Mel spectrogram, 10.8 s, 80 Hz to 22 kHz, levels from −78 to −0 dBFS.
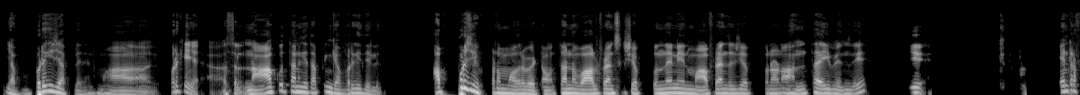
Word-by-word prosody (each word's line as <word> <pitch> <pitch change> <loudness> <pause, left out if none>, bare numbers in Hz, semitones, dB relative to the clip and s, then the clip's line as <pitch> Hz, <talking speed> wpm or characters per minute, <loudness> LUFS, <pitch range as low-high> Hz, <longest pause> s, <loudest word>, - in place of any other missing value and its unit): ఎవడికీ 120 - +3
చెప్పలేదు. 115 -4 -7 0.2
మా 125 - -6 0.5
ఎవ్వరికి - - -2 0.4
అసలు - - -6
నాకు 170 - +5
తనకి 185 -3 +2
తప్ప 160 +6 -5
ఇంకెవ్వరికీ 140 -1 -1
తెలీదు. 105 -2 -10 0.5
అప్పుడు - - +4
జెప్పడం 150 -5 0
మొదలు 125 0 +2
పెట్టాం. 115 -1 -2
తను 140 -1 +4
వాళ్ళ 125 +1 +6
ఫ్రెండ్స్‌కి 140 +1 +1
చెప్పుకుంది, 135 +2 -1
నేను 140 -2 +2
మా 115 - +5
ఫ్రెండ్స్‌కి 135 0 +1
జెప్పుకున్నాను 135 +1 -4
అంతా 135 +6 -3
అయిపోయింది. 130 +2 -2 0.5
ఇ - - +6 1.5
ఇంటర్ 210 0 -2
135 Hz, 145 wpm, -26 LUFS, 125-150 Hz, 1.5 s, వాళ్ళ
